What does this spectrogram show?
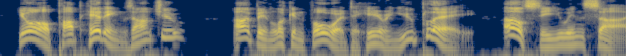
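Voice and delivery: very rich, velvety, silky smooth voice. Narrator reads Bongo's words to Pop on a red carpet: Bongo's smoothest, richest voice. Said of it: "said Bongo with the smoothest, richest voice imaginable".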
